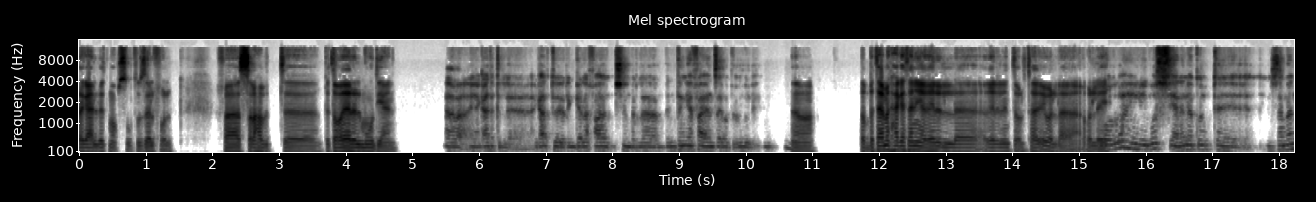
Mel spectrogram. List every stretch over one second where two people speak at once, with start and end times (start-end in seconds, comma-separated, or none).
none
